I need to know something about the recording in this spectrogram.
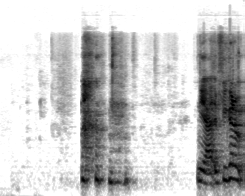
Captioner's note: laughter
